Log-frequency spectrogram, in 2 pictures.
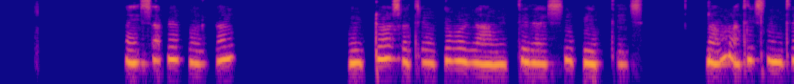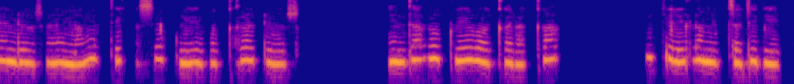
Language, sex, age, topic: Gamo, female, 18-24, government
